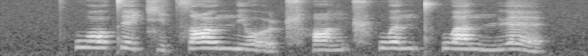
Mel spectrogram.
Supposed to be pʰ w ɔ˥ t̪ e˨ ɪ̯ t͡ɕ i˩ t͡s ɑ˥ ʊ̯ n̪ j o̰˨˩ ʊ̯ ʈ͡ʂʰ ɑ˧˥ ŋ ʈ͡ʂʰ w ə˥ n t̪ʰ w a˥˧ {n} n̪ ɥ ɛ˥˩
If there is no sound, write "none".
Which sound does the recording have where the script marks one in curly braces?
n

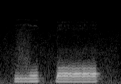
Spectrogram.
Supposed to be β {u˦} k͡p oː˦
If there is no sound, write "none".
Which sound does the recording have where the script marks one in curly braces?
u˦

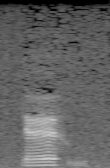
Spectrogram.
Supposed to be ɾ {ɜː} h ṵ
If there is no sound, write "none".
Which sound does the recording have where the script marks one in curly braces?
ɜː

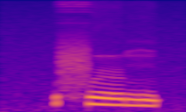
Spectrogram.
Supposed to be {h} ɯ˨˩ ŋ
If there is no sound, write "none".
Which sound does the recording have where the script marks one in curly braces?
f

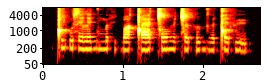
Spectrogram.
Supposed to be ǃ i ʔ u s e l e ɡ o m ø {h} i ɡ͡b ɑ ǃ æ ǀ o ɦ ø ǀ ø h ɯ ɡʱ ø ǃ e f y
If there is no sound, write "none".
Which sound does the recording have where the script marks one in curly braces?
h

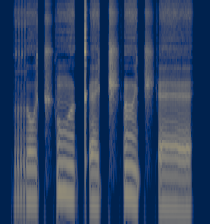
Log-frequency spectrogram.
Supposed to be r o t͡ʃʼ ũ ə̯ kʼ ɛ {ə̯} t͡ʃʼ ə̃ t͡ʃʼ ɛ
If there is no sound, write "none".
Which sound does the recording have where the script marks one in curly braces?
none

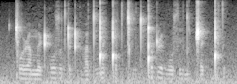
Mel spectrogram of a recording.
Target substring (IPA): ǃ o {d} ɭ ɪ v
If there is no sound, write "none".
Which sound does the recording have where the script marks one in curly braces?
ʈ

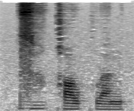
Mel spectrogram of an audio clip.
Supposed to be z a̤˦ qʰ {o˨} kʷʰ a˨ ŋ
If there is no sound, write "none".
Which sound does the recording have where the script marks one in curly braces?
o˨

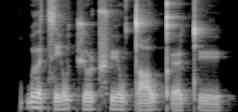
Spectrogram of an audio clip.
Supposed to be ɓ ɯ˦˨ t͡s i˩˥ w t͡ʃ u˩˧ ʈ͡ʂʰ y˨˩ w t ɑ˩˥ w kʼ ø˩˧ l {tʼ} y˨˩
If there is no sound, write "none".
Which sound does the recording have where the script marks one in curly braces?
tʼ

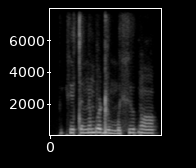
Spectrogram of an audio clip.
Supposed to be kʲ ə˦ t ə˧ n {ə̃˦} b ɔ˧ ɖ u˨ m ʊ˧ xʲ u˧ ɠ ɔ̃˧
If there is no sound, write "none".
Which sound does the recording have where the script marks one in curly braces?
ə̃˦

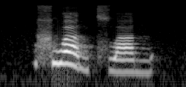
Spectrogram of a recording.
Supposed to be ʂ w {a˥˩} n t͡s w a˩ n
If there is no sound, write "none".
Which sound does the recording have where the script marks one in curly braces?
a˥˩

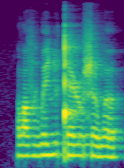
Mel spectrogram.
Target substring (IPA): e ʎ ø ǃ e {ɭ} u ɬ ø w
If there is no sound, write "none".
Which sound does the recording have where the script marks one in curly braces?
ɭ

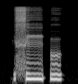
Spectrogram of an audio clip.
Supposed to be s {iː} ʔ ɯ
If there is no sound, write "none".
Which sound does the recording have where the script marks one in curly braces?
iː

